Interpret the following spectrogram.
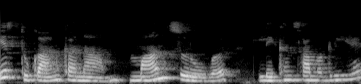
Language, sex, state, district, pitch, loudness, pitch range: Hindi, female, Bihar, Gaya, 195 Hz, -15 LUFS, 185-210 Hz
